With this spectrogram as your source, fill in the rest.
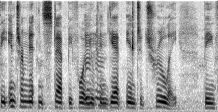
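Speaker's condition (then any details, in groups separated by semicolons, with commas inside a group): No condition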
